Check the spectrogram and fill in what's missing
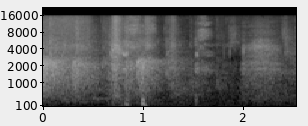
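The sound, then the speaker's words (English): An audience applauds two men with a dense, steady patter of many hands clapping at a fairly soft level, while a voice briefly murmurs underneath partway through. “All right, can you give those two guys a round of applause for us?”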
